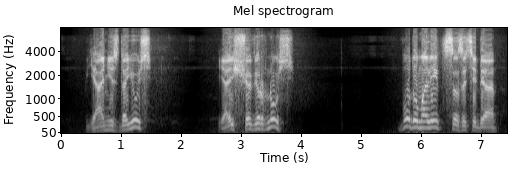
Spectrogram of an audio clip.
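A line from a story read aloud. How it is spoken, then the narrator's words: Triumphant shout after someone. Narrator (Russian): торжествующе прокричала Магдалина ему вдогонку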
